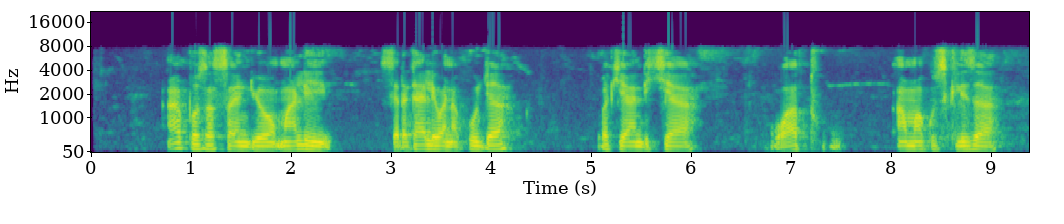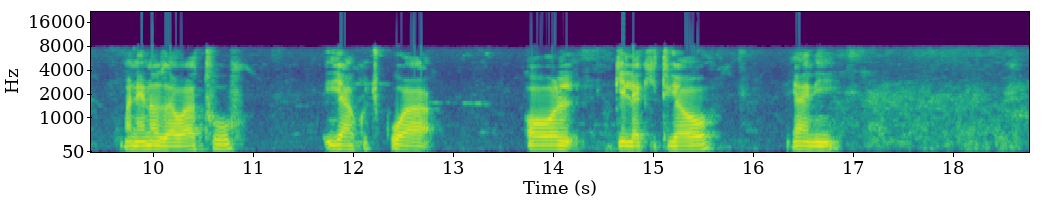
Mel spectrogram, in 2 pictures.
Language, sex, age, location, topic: Swahili, male, 18-24, Wajir, government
